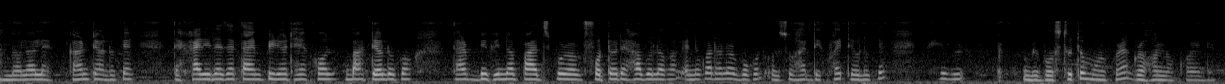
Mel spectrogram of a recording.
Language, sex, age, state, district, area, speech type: Assamese, female, 18-30, Assam, Kamrup Metropolitan, urban, spontaneous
